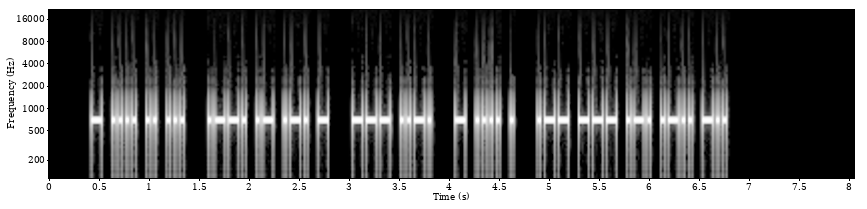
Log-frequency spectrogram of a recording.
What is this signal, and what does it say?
Morse code, heard as a keyed tone, about 34 wpm, 700 Hz. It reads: THIS PART OF THE WORLD
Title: Sets of 5 Words Encore2 35wpm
